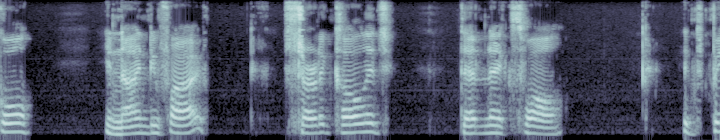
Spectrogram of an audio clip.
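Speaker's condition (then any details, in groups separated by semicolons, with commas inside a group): Severe brain injury; severe, ataxia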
